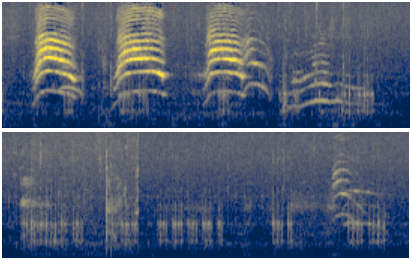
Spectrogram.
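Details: Rescued kittens being bottle-fed milk late in weaning: three loud, high arched meows about a second apart, then softer quick meows and a stretch of rapid clicking suckling noises, ending with one more meow.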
